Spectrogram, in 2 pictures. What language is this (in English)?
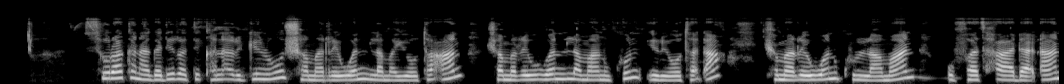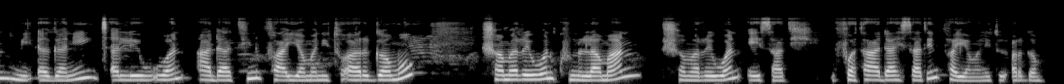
Oromo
